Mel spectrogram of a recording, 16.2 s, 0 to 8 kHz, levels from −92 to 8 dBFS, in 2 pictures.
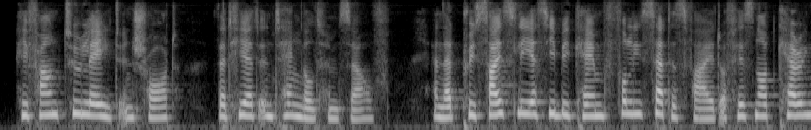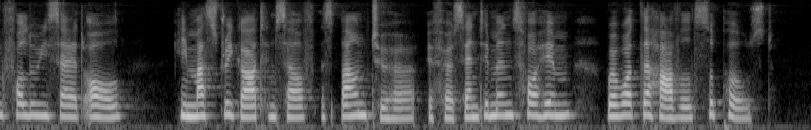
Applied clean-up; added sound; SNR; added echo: none; none; none; none.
